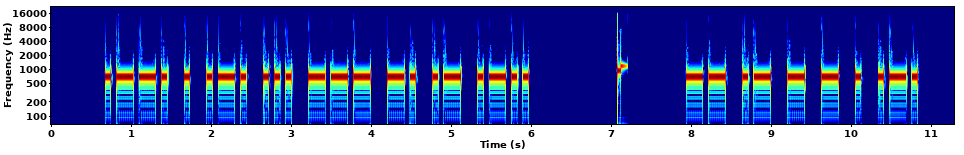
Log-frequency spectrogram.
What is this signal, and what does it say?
Morse code, heard as a keyed tone, about 17 wpm, 700 Hz. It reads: PERSONAL MATTER
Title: Sentences from Top 700 Words - New Word Drill - 17wpm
